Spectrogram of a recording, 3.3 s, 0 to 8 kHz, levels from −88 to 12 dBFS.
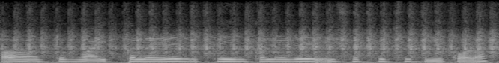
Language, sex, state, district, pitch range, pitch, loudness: Bengali, female, West Bengal, Paschim Medinipur, 225-245 Hz, 240 Hz, -23 LUFS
